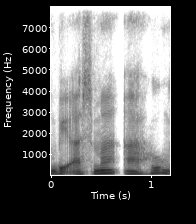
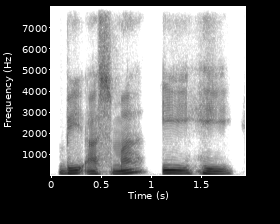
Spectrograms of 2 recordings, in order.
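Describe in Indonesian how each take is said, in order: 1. Akhiran ini memakai vokal a. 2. Akhiran ini memakai vokal i. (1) "nggak boleh" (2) "dibaca kasroh"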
